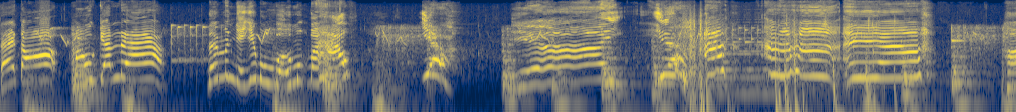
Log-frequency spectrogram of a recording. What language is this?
Vietnamese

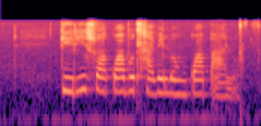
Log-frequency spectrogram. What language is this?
Tswana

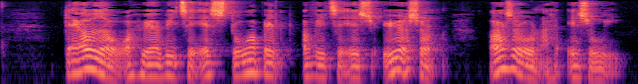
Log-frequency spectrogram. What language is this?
Danish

